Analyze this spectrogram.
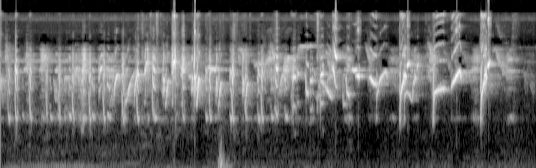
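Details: Pied fantail, used as a lure sound to get other fantails singing: dense squeaky chattering notes at first, then a run of clear whistled upslurs and down-up swoops, with a single low thump midway.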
